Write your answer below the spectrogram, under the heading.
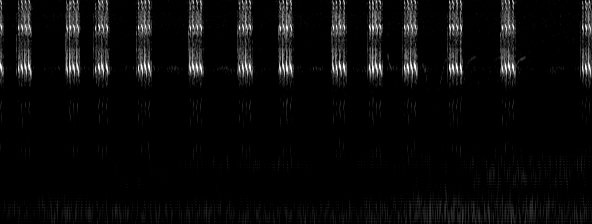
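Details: Spring field cricket singing at night, its calling song meant to attract females. High, pulsed chirps repeat about twice a second, slightly irregular, over a noticeable low rustling background hiss.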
